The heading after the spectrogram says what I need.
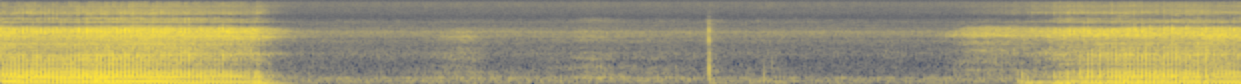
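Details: Dog (Turner) snoring: loud, low rattling rumble, pause of several seconds mid-breath, then snoring resumes; ordinary snoring.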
